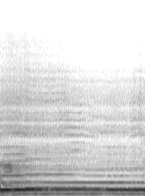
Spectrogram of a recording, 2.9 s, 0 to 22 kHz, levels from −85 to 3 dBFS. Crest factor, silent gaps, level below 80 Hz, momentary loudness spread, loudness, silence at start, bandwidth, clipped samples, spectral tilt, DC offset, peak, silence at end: 12 dB; none; -74 dBFS; 10 LU; -20 LUFS; 0 s; 13 kHz; under 0.1%; -1 dB/octave; under 0.1%; -6 dBFS; 0 s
